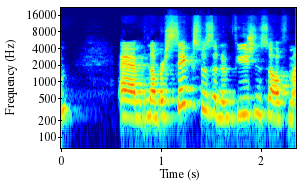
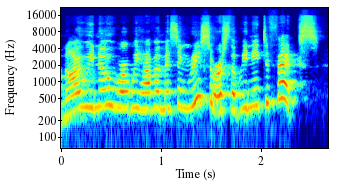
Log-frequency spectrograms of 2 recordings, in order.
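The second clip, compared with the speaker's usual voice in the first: ordinary talk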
